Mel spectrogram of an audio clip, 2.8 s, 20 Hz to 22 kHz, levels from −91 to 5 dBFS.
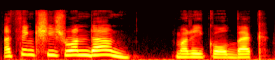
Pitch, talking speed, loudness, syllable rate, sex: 225 Hz, 175 wpm, -15 LUFS, 4.5 syllables/s, female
